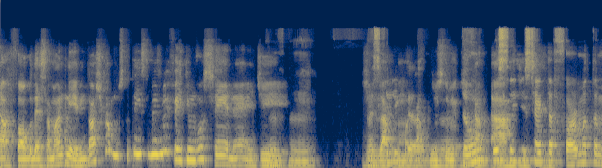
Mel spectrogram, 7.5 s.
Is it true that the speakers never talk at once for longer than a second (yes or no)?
no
